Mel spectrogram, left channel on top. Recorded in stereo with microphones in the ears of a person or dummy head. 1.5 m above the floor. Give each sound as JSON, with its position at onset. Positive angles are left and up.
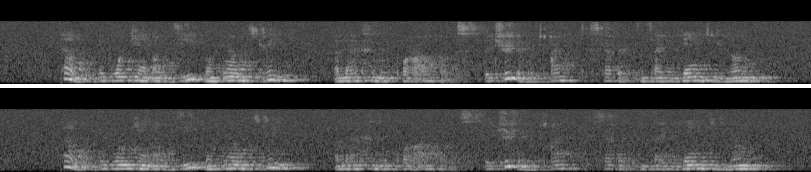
{"t": 0.6, "sound": "a woman speaking", "side_deg": 60, "distance_m": 6.5}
